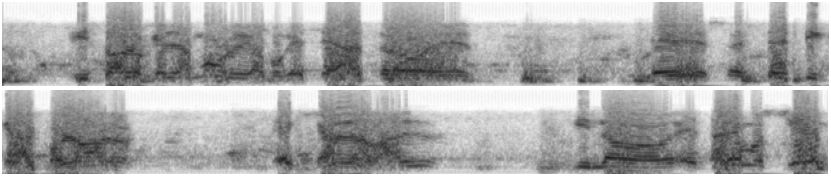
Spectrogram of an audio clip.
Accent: Argentina; A mí me llena de orgullo como argentino.

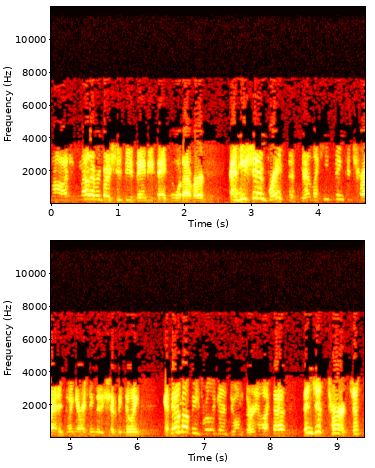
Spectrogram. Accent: Montreal, Quebec, Canada; They're from Montreal, too. They're from my hometown, specifically.

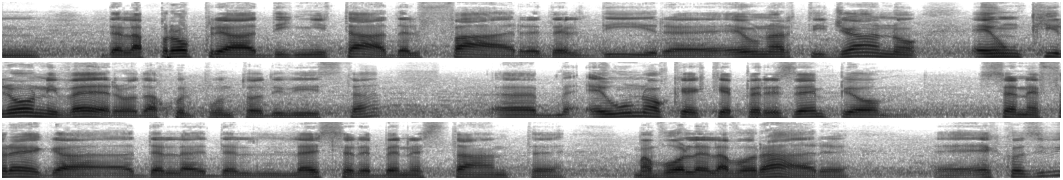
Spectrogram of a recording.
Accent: Sardinia, Italy; Noi, in quanto sardi, eravamo esperti di Prima Guerra Mondiale

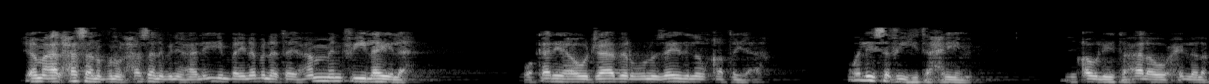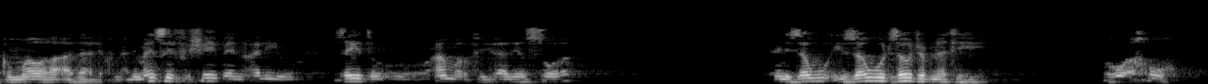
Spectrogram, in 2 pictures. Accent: Al-Qassim, Saudi Arabia; لا، عندنا في القصيم كثير تزوج اثنتين

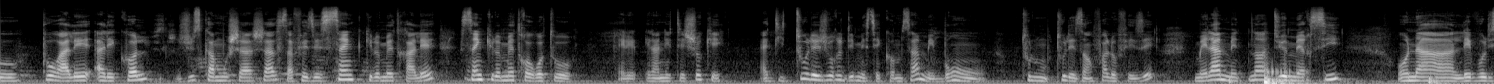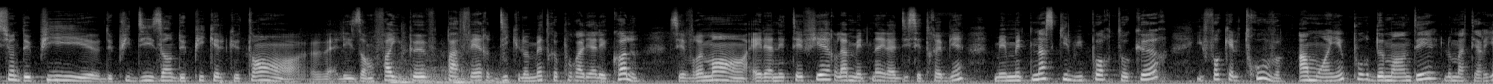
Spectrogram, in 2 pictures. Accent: Gitega, Gitega Province, Burundi; Alors moi je suis originaire de Gitega, sur la commune de Biloré.

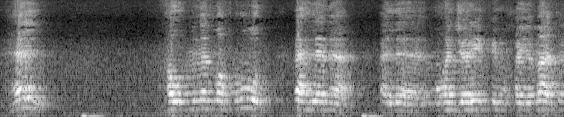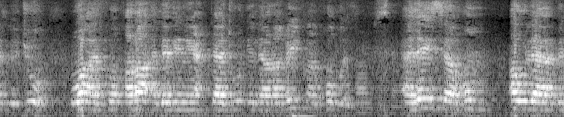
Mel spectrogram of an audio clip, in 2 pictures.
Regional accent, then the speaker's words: Syria; نحن من أبناء سوريا

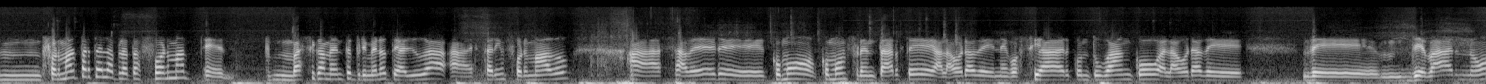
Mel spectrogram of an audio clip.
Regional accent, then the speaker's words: Argentina; born there; Yo nací en Argentina.

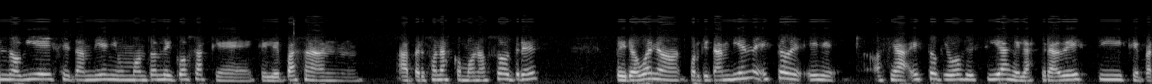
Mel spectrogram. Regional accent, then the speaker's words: Tigre, Buenos Aires Province, Argentina; de niña vivía en Tigre, en el partido de Tigre, y ahí eran muy importantes los carnavales en todos los barrios

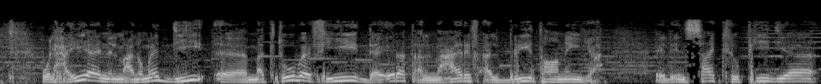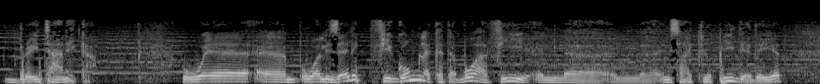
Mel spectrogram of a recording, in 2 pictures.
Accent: Alexandria, Alexandria Governorate, Egypt; هو الحقيقة يعني في الطفولة والشباب كان بيبقى في السواحل والشواطئ عندنا في اسكندرية

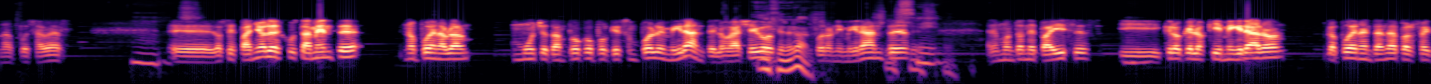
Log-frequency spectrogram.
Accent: Argentina; moved away; nuestra inmigración, la que vinimos de Argentina, es más bien una inmigración económica

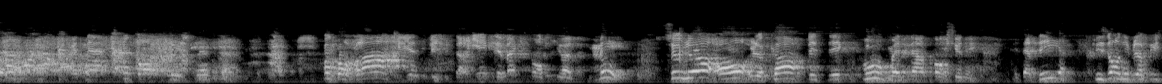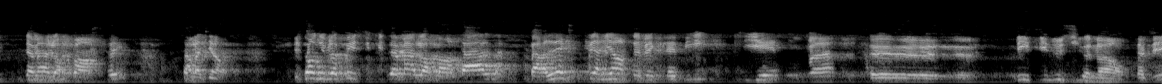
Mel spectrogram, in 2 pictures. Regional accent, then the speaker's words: Montreal, Quebec, Canada; Je suis un Montréalais. Je suis un Québécois.

